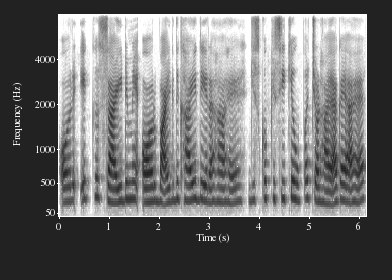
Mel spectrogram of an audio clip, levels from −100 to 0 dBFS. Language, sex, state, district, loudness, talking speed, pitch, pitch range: Hindi, female, Delhi, New Delhi, -18 LUFS, 155 wpm, 235 Hz, 220-255 Hz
